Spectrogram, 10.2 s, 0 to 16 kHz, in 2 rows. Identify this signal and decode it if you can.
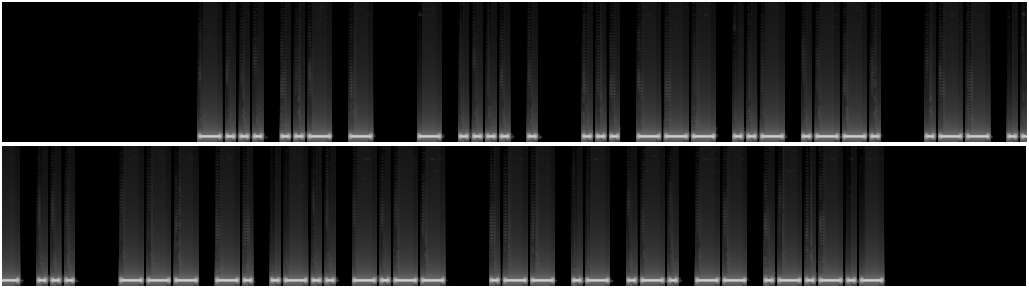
Morse code, heard as a keyed tone, about 34 wpm, 700 Hz. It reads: BUT THE SOUP WAS ONLY WARM.
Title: Sentences from Top 1000 Words - Review Part 6 - 35wpm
